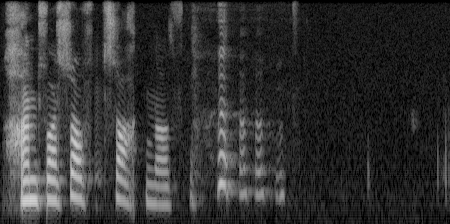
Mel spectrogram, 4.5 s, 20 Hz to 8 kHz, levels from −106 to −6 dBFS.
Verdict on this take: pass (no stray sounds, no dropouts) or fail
fail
